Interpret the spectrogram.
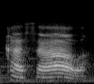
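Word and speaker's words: Casa Ahava: También estamos con nuestra fanpage que se llama Casa Ava. Se escribe Casa Normal y luego A-H-A-V-A.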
